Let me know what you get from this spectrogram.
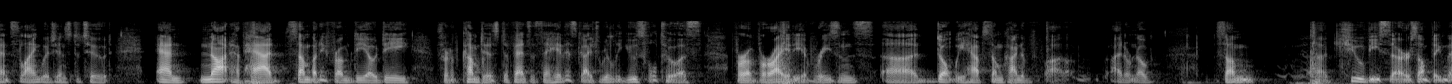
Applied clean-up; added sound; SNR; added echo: neural mask model Resemble Enhance denoiser.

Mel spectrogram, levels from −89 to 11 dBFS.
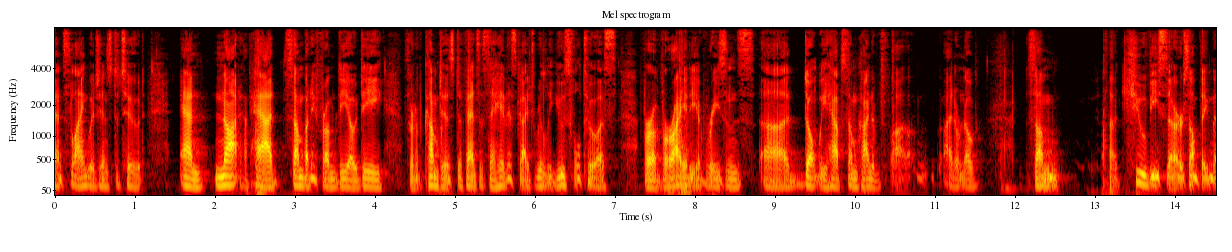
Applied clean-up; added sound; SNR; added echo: neural mask model RNNoise.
